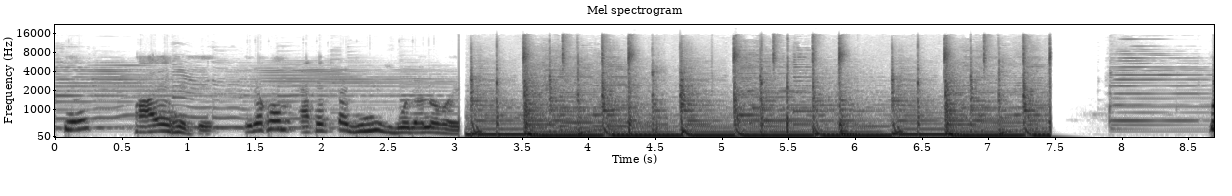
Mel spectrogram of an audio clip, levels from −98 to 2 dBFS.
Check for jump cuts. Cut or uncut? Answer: uncut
